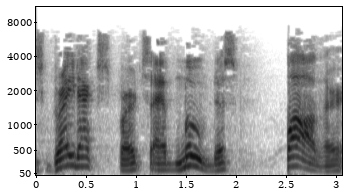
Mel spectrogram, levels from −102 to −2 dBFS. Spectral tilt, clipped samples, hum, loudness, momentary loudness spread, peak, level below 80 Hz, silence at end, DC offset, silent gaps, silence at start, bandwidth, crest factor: -5.5 dB/octave; under 0.1%; none; -17 LUFS; 8 LU; -2 dBFS; -62 dBFS; 0 s; under 0.1%; none; 0 s; 6.8 kHz; 14 dB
